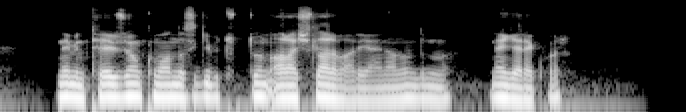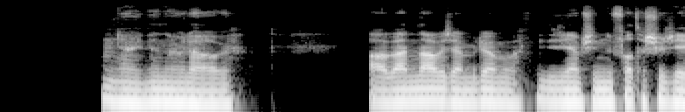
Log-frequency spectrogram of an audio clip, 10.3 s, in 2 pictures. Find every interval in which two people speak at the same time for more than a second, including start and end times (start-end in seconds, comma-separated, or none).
none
